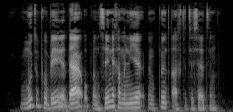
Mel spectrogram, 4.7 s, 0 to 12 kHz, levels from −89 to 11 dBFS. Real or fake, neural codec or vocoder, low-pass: real; none; 10.8 kHz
